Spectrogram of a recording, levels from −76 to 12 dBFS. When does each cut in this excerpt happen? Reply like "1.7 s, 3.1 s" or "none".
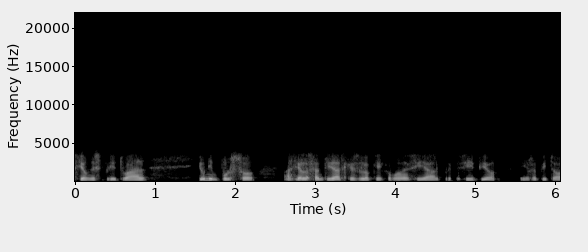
none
